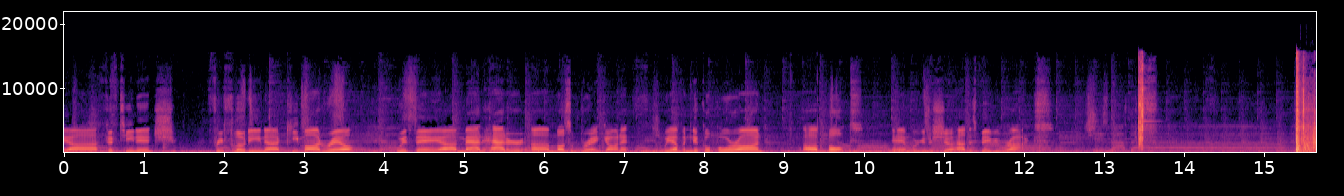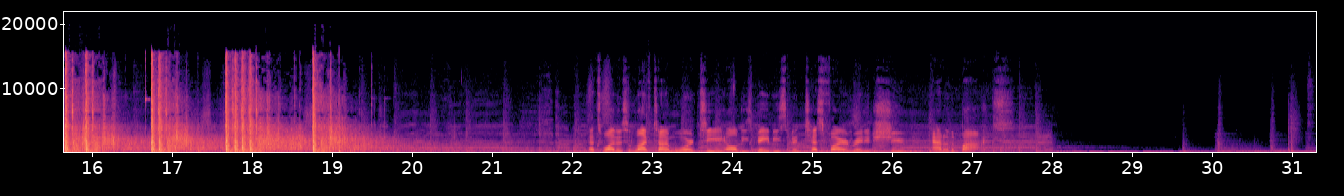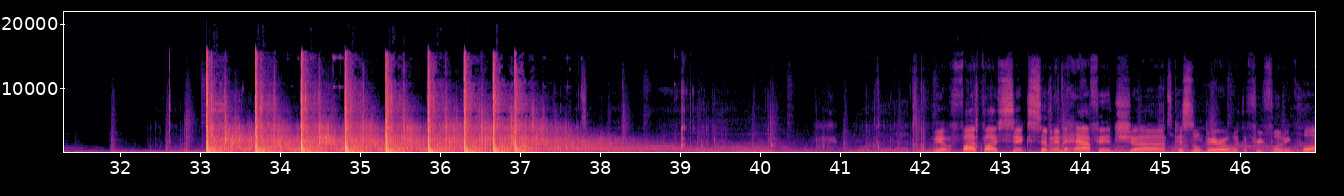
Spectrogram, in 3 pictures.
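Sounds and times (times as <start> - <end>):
background music: 0.0 - 46.9
gunshot echo: 15.4 - 20.7, 33.1 - 39.4
rifle shots: 15.4 - 20.7, 33.1 - 39.3.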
